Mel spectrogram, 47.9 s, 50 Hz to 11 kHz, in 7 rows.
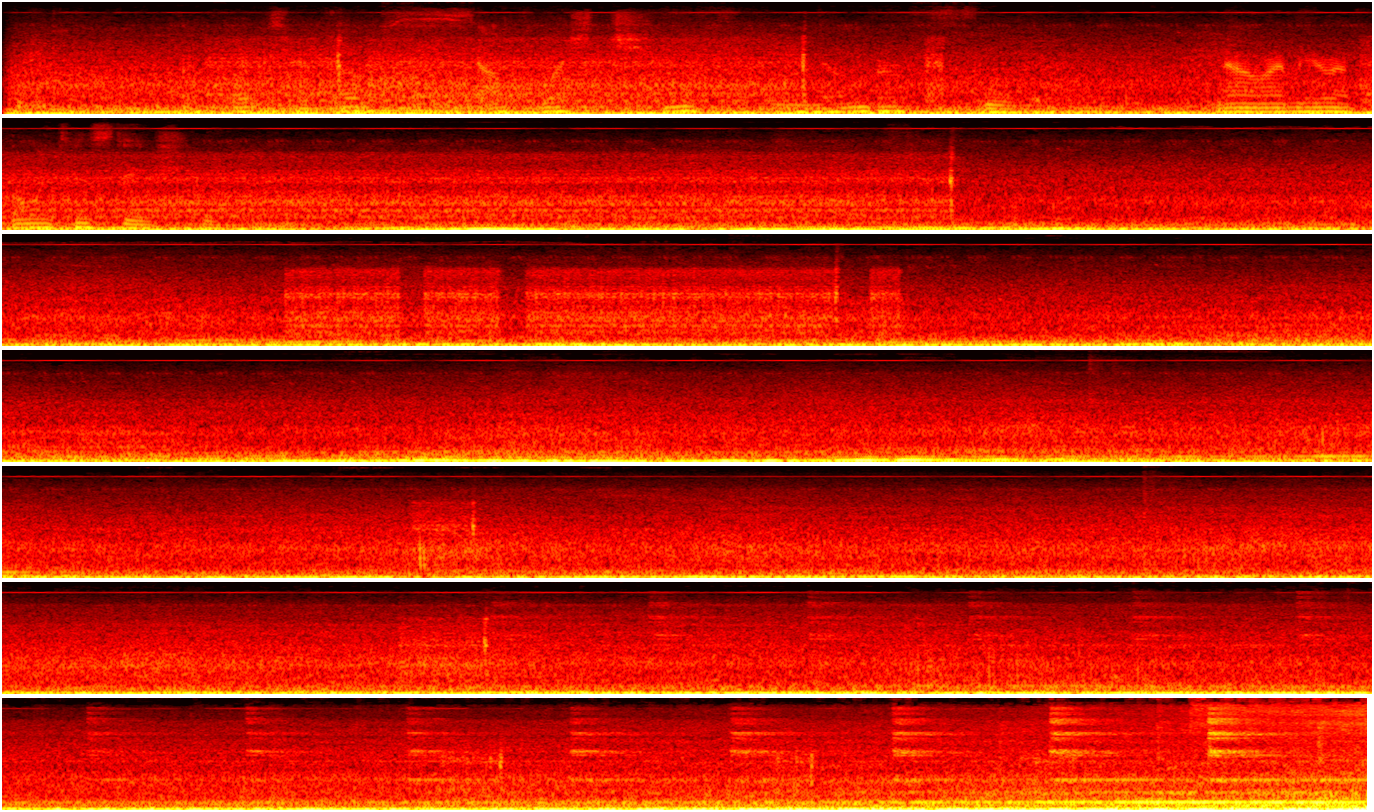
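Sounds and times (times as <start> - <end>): low diesel rumble: 0.0 - 47.9
train horn: 38.4 - 47.9.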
